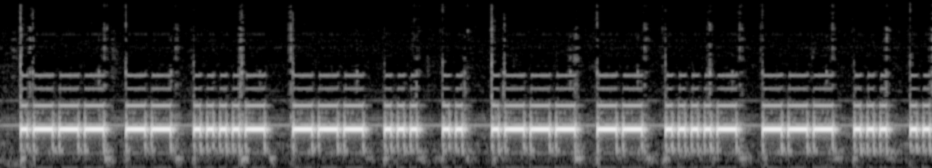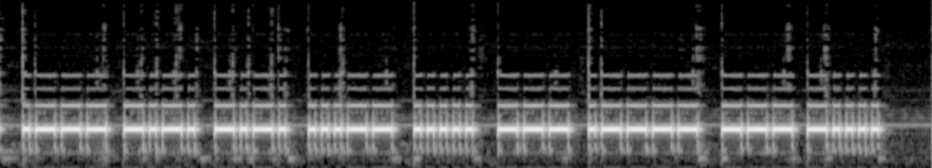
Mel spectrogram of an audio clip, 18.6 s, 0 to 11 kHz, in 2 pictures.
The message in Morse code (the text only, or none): JM4OSI JM4OSI JCC35O1O6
